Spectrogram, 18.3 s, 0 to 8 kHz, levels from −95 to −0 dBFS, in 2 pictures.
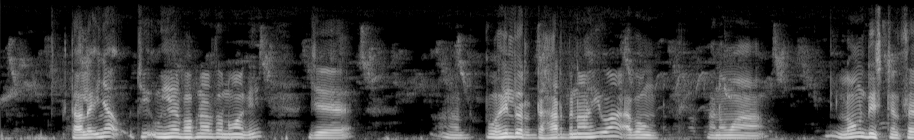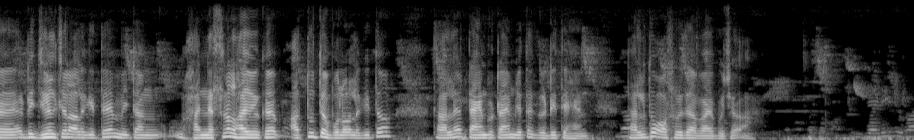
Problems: none marked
